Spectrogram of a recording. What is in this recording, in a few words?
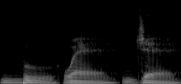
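"buweje", concatenated syllables; Affixing experiment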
